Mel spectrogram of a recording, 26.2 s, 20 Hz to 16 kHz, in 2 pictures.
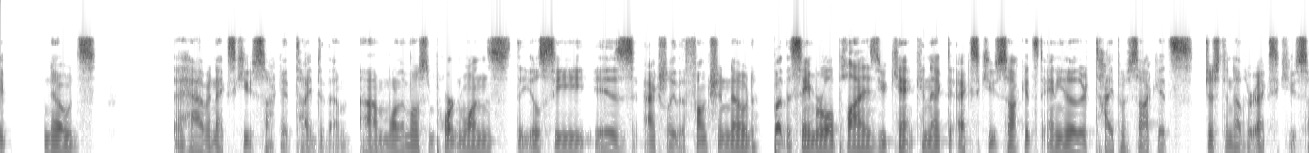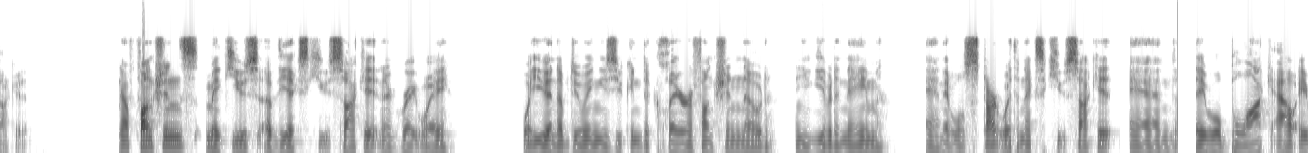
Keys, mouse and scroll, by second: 11.7 click.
